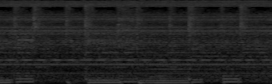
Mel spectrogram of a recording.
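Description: A mini multipurpose electric grater's small dynamo motor whirs with a high, steady whine, running continuously and close with a slight warble in pitch.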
